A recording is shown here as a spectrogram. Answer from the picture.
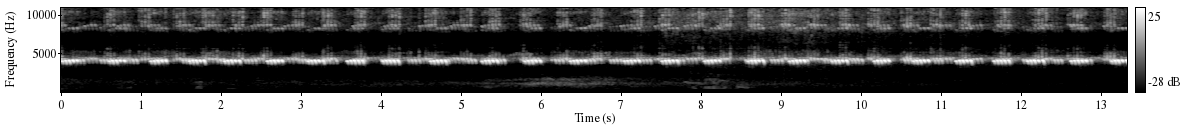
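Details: Crickets chirping at night: a steady stream of high, shrill pulsed chirps about twice per second, with a faint murmur of background sound in the middle.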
